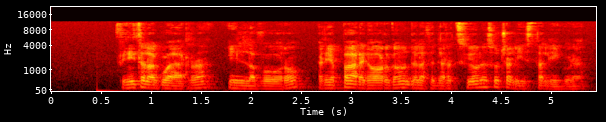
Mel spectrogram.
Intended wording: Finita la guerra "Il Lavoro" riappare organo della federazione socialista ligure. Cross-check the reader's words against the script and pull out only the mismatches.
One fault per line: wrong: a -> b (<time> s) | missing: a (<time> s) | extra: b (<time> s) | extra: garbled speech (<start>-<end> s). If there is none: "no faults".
no faults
